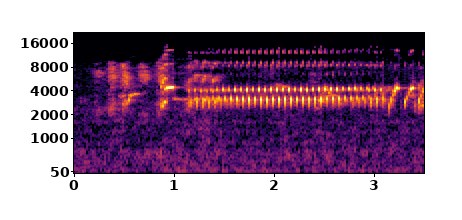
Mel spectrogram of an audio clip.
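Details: Excited male canary song aimed at getting a female to mate: a few soft chirps and a sharp note, then a long, steady, fast beaded trill ending in quick upslurred notes.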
